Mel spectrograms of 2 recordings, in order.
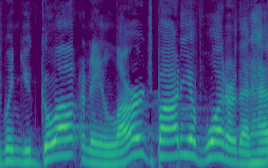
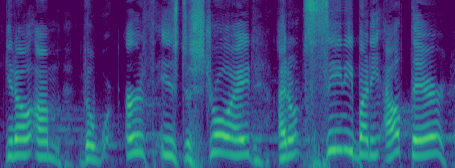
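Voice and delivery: higher, pleading voice to God; a hint of a weary Noah begging; 7 semitones higher, 3 dB louder than usual. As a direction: beg God to let you off the boat. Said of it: "and you're going".

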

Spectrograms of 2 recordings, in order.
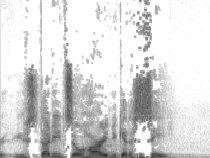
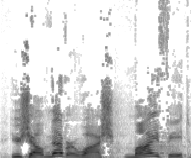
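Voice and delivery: slow and louder, hitting NEVER; emphatic refusal; 2 semitones higher, 5 dB louder, slower than usual. Acted. Peter refuses to let Jesus wash his feet, emphatic refusal. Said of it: "in the emphatic tense".

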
